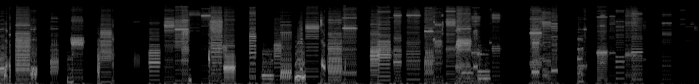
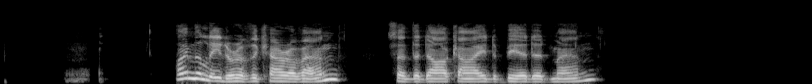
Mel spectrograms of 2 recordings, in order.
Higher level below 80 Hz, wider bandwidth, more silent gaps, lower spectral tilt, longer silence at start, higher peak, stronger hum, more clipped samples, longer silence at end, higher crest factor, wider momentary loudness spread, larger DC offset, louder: second, -64 dBFS vs -58 dBFS; first, 17 kHz vs 7.2 kHz; first, 1.23-1.31 s, 1.41-1.45 s, 5.07-5.26 s, 5.67-5.73 s, 5.89-5.93 s, 6.48-6.57 s, 6.74-6.78 s vs none; second, 0 dB/octave vs -7 dB/octave; second, 0 s vs 0.75 s; second, -20 dBFS vs -2 dBFS; neither; neither; second, 0 s vs 2.15 s; about the same, 16 dB vs 16 dB; about the same, 10 LU vs 8 LU; neither; second, -34 LUFS vs -15 LUFS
